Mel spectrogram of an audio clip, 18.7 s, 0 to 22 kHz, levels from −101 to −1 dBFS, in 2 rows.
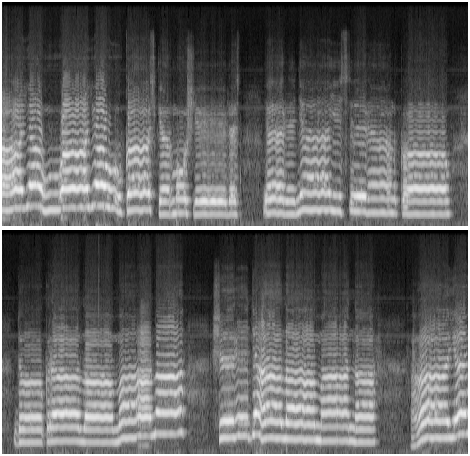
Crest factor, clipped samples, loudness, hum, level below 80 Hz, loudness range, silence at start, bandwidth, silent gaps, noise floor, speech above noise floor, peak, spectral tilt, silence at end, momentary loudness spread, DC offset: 12 dB; under 0.1%; -16 LUFS; none; -58 dBFS; 5 LU; 0 s; 9 kHz; none; -50 dBFS; 33 dB; -4 dBFS; -5.5 dB/octave; 0 s; 9 LU; under 0.1%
